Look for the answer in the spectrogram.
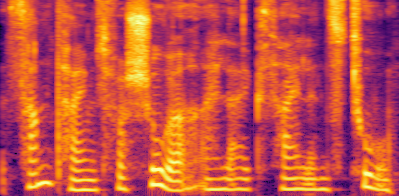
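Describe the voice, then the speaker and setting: A German woman, a native German speaker talking in English, whispering softly in a gentle ASMR chat. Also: low-pitched, vocal fry, slightly rough, no room sound. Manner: soft, slow, unhurried whisper with gentle pauses. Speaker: ASMR creator.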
